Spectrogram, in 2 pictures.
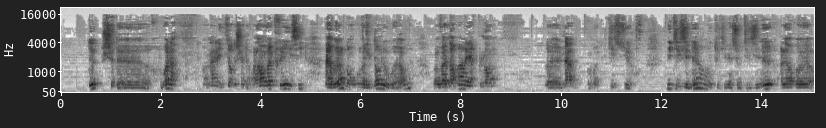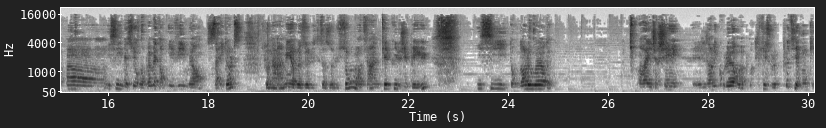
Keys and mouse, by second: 1.0 click, 6.0 click, 11.0 click, 15.3 click, 16.6 click, 18.1 click, 24.4 click, 29.6 click.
